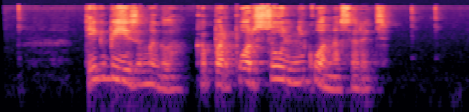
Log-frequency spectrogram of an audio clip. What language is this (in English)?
Latgalian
